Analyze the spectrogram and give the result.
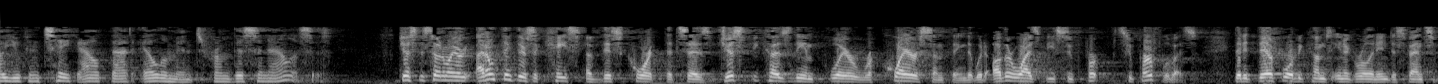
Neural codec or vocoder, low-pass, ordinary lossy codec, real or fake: none; 7.2 kHz; MP3, 24 kbps; real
